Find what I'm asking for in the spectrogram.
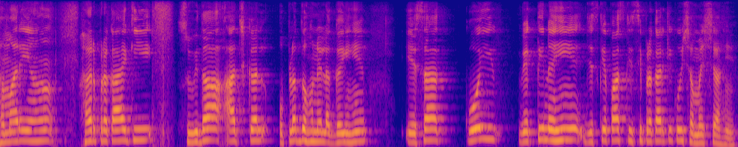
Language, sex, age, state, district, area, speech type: Hindi, male, 30-45, Madhya Pradesh, Ujjain, rural, spontaneous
